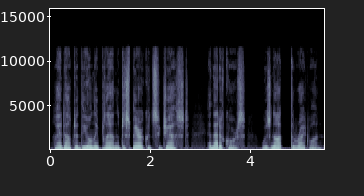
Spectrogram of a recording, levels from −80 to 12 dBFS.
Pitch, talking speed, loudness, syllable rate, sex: 90 Hz, 195 wpm, -19 LUFS, 5.6 syllables/s, male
